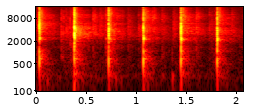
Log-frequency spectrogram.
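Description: A man clapping his hands at a steady count, about three sharp claps a second, six claps in all, as part of a counted set of ten.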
